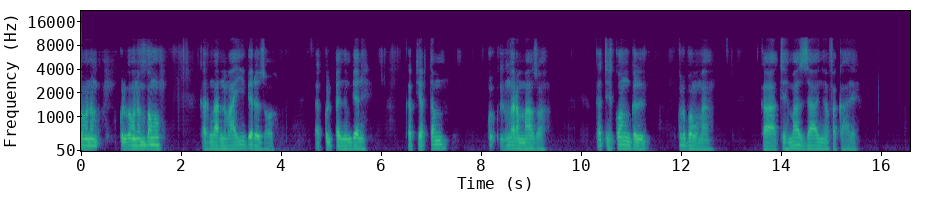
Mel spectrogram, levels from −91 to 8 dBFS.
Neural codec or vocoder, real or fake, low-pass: codec, 24 kHz, 0.9 kbps, DualCodec; fake; 9.9 kHz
